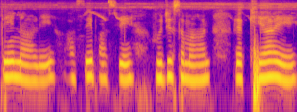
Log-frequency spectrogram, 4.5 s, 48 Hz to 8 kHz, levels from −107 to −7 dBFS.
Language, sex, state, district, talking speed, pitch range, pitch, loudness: Punjabi, female, Punjab, Pathankot, 110 wpm, 215-240 Hz, 225 Hz, -19 LUFS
